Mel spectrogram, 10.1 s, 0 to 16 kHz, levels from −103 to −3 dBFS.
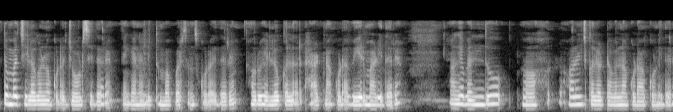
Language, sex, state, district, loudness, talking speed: Kannada, female, Karnataka, Bellary, -15 LUFS, 150 wpm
